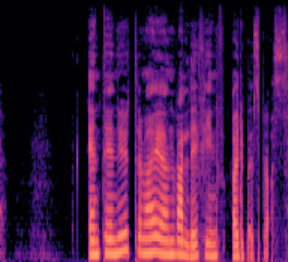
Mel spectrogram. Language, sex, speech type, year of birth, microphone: Norwegian, female, spontaneous, 1956, Sennheiser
